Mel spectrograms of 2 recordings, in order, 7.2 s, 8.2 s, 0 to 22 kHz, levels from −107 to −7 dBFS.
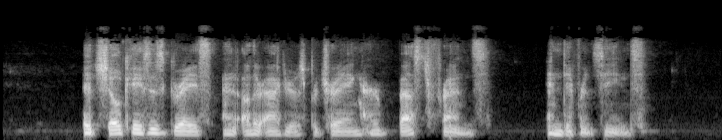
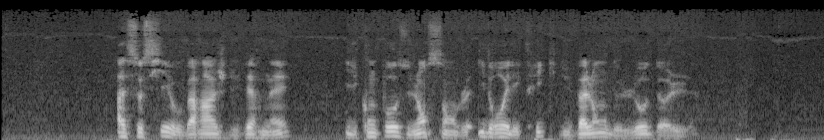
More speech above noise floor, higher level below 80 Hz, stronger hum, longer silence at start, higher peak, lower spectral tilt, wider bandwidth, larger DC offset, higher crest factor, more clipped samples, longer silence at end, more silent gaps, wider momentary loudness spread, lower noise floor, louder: first, 54 dB vs 28 dB; second, -68 dBFS vs -60 dBFS; second, none vs 60 Hz at -60 dBFS; second, 0.85 s vs 1.15 s; first, -4 dBFS vs -14 dBFS; second, -4 dB/octave vs -6 dB/octave; second, 9.6 kHz vs 16.5 kHz; neither; about the same, 20 dB vs 22 dB; neither; first, 0.75 s vs 0.5 s; neither; about the same, 13 LU vs 12 LU; first, -78 dBFS vs -60 dBFS; first, -24 LUFS vs -33 LUFS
